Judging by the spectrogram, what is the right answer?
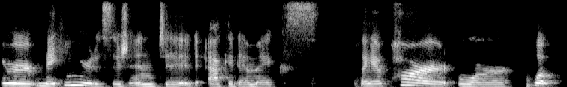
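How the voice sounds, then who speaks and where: A woman's voice: mid-range voice, slow pace, poor audio. A young woman working as an interviewer, asking questions in a casual, conversational style.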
